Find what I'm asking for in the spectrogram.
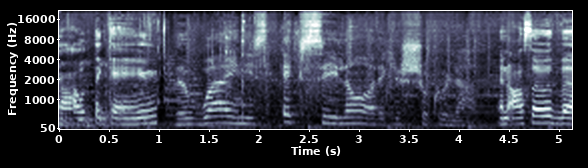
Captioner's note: foreign language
